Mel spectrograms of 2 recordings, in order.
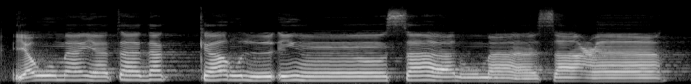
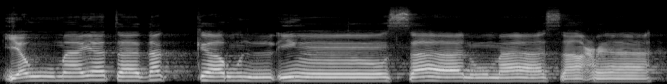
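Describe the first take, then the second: No difference in how they are said.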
